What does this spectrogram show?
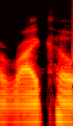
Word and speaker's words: Raikou: it's pronounced Raikou based on training Reiko.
